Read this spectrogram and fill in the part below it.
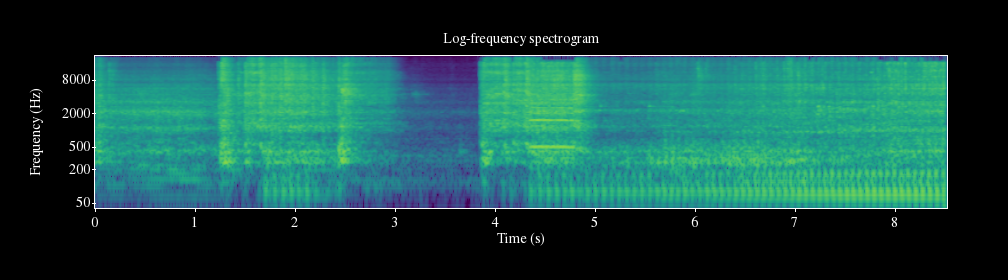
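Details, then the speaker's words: Honda Scoopy i scooter just after starting: loose uneven clacking, about three to four knocks a second, from inside the CVT/belt-drive case at idle; owner suspects a broken bearing or a faulty pulley/belt drive. "เวลาสตาร์ทเครื่องแล้วมีเสียงดังออารอารออารอยู่ด้านในนี้นะครับเดี๋ยวเราจะมาถอดดูนะครับว่ามันเป็นอะไรครับ"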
